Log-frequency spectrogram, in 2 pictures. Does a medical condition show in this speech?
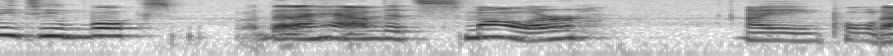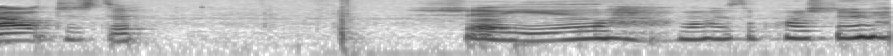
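Yes: cerebral palsy; physical handicap.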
